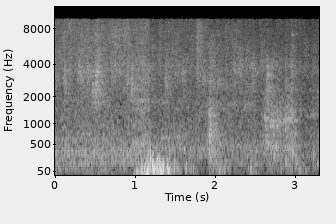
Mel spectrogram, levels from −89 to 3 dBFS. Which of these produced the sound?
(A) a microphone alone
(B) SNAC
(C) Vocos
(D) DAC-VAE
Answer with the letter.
A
